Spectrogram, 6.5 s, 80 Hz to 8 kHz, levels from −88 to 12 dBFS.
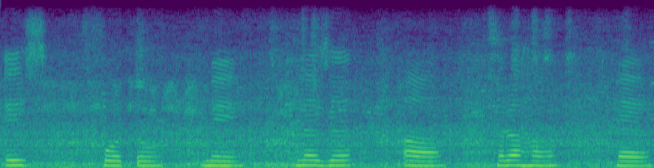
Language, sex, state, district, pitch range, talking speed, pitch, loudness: Hindi, female, Chandigarh, Chandigarh, 215-230 Hz, 65 wpm, 225 Hz, -15 LUFS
